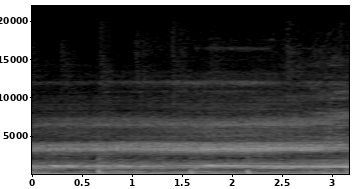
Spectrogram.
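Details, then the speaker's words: Free electric motor for a 1960s dune buggy conversion, previously seized, run on 6 volts: steady high siren-like whine with harsh grinding and shifting low growls; the motor operates but is badly worn. "This motor sounds more like a siren or something. It's really grinding, it's whining. Electric motors are typically silent, and this one sounds like something terrible."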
